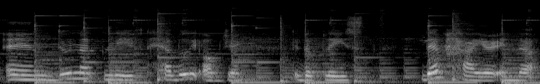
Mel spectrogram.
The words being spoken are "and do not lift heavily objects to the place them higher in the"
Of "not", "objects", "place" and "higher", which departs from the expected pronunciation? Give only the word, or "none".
objects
